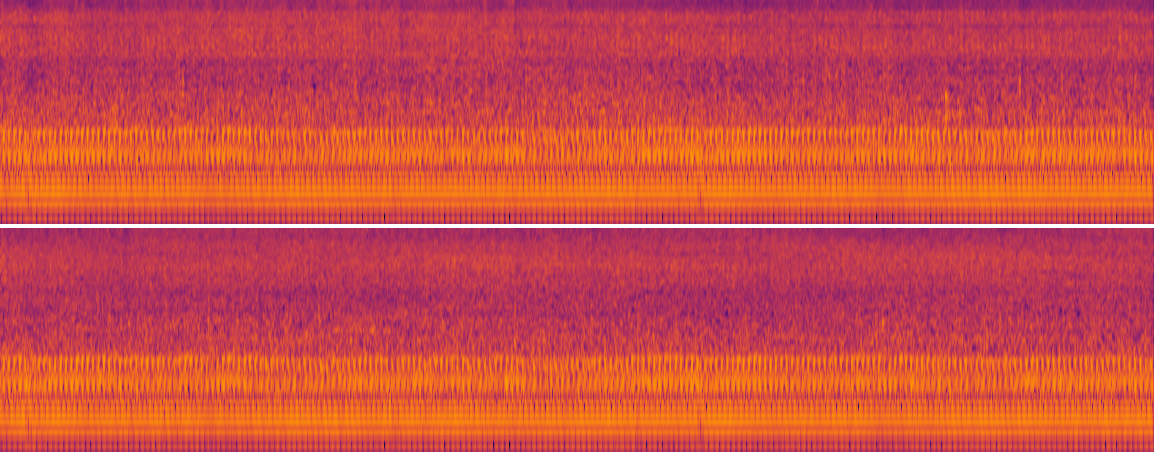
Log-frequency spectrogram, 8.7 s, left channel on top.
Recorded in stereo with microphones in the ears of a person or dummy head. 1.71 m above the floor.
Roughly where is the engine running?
Centre.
